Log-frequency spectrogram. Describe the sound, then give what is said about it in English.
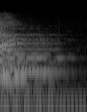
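A single sustained sung note from a jingle for Purina's Meow Mix cat food, rich and harmonic, starting loud and slowly fading over about a second, alone with no talking. “Meow Mix tastes so good, cats ask for it by name.”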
